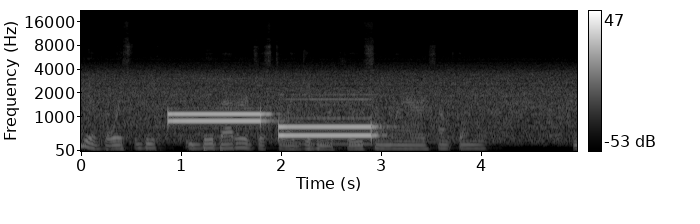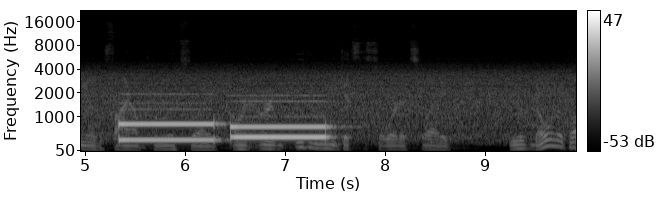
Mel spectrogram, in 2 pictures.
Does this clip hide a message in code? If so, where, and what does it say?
Yes: aircraft SELCAL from 0.9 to 7.4 s, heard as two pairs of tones, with room echo and speech in English. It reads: LP-EJ BK-DJ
